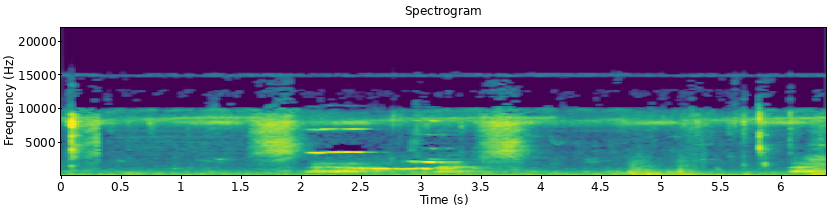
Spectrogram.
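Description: Close-up eating sounds: wet chewing and lip smacking in several separate bursts.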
